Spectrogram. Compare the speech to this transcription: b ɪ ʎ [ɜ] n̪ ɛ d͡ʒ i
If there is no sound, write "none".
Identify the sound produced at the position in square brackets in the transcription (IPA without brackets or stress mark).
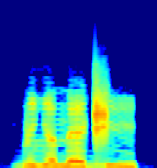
ɜ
